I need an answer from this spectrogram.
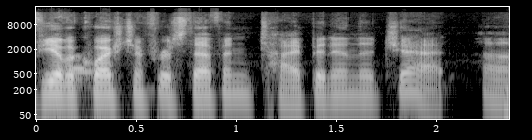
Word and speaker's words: Stefan: If you have questions for Stefan, by the way, you pronounce it Stefan or Stefan, by the way?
